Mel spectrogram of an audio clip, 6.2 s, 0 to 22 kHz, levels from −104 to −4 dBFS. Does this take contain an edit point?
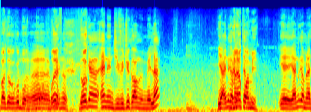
yes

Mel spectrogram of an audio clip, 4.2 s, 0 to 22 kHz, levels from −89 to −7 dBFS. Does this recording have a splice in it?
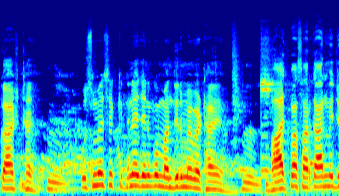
yes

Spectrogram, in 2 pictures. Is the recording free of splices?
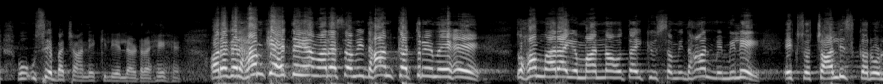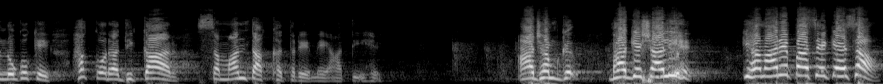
yes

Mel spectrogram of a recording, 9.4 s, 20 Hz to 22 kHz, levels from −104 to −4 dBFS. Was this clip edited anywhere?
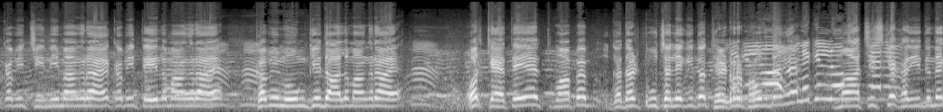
no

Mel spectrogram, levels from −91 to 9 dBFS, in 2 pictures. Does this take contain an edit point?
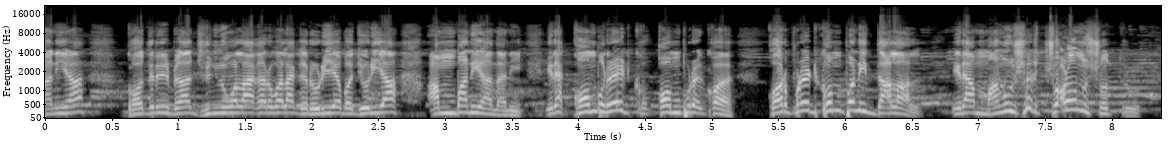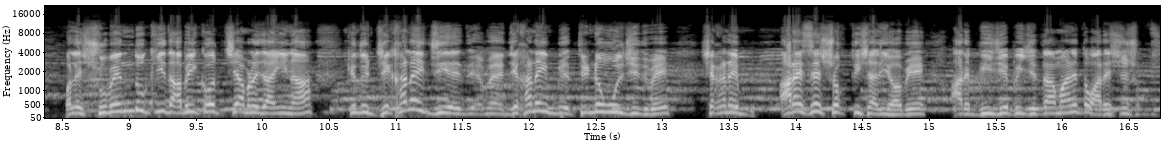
no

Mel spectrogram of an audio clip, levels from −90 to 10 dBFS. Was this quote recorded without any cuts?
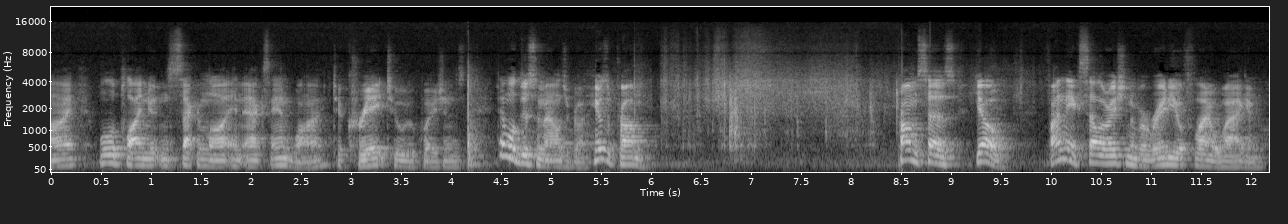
no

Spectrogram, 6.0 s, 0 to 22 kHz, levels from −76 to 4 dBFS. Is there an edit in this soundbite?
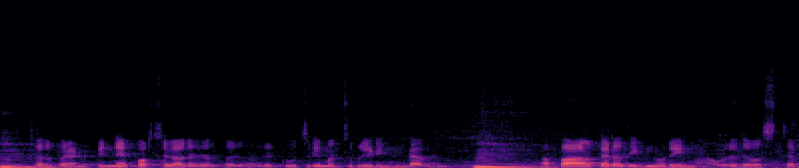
no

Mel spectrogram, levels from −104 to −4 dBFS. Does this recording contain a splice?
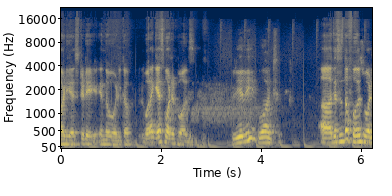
no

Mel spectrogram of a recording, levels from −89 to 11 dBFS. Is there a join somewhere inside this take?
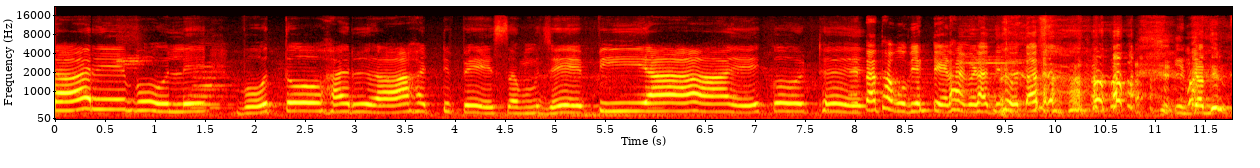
yes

